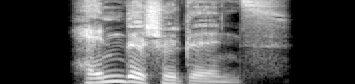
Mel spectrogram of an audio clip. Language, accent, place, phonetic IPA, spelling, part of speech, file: German, Germany, Berlin, [ˈhɛndəˌʃʏtl̩ns], Händeschüttelns, noun, De-Händeschüttelns.ogg
- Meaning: genitive singular of Händeschütteln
